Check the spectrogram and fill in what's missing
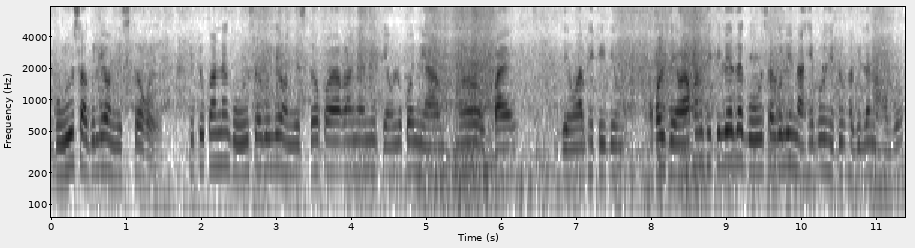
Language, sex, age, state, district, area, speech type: Assamese, female, 60+, Assam, Dhemaji, rural, spontaneous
